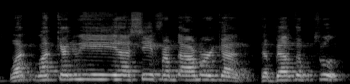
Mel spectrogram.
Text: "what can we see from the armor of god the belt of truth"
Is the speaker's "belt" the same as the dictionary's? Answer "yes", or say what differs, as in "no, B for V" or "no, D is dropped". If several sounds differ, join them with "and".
yes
